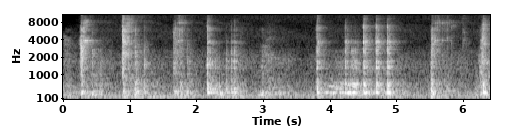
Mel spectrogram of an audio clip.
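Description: Wrench tightening the rear axle nut of a BMX bike: a string of irregular metallic clicks, some coming in quick runs.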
